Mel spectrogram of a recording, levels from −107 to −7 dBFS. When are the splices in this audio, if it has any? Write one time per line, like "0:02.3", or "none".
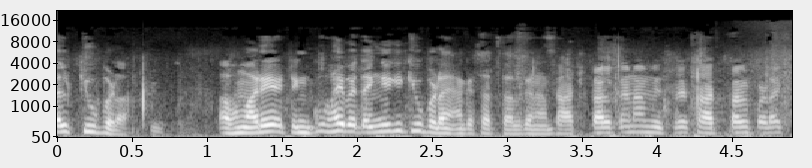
none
